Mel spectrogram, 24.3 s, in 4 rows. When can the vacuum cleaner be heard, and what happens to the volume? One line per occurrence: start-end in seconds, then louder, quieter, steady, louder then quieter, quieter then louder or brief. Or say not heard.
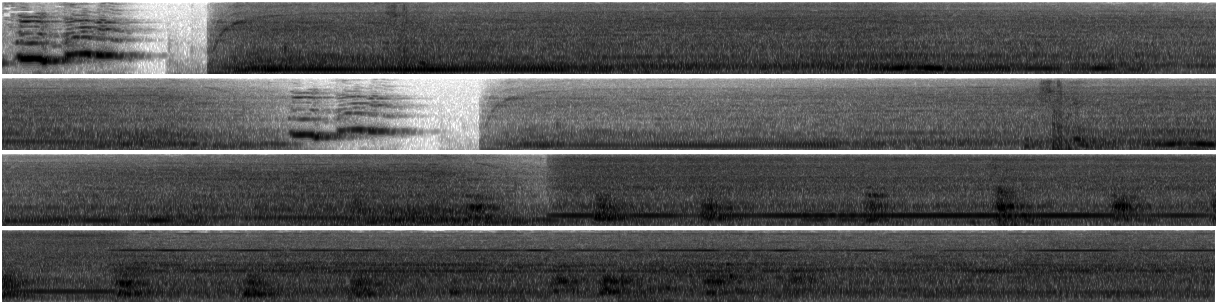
0.0-24.2 quieter then louder.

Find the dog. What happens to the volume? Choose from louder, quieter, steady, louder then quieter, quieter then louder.
steady.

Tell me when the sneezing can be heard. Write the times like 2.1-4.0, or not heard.
1.8-2.4, 11.2-11.7, 16.9-17.4.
